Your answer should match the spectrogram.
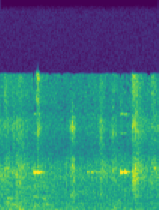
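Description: Press photographers' cameras clicking, several shutter releases, with a few short high beeps, over a low murmur of voices in the room.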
